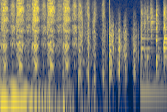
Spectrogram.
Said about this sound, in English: Bash Gruffy, get back, you flea infested mongrel.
